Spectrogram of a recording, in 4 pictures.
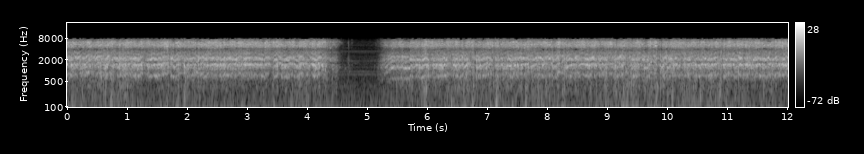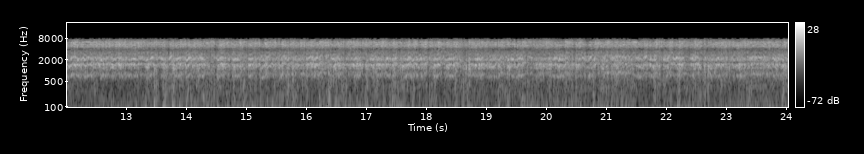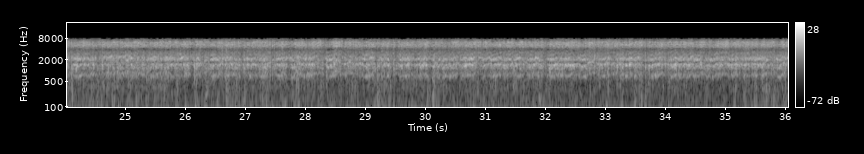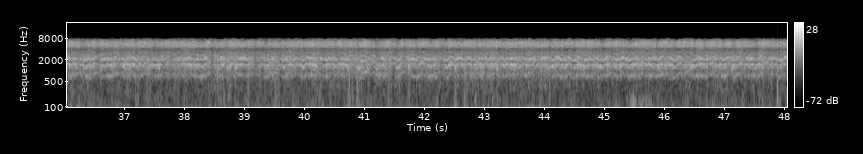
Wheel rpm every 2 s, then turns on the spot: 200, 200, 100, 190, 190, 200, 200, 200, 200, 190, 190, 190, 200, 200, 200, 190, 200, 200, 200, 200, 200, 200, 200, 200.
none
